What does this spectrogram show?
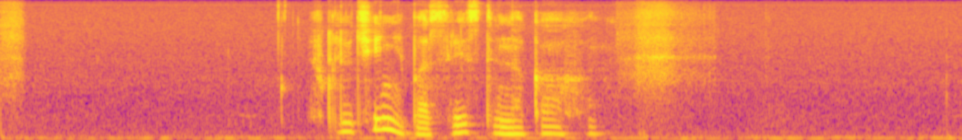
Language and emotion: Russian, sad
